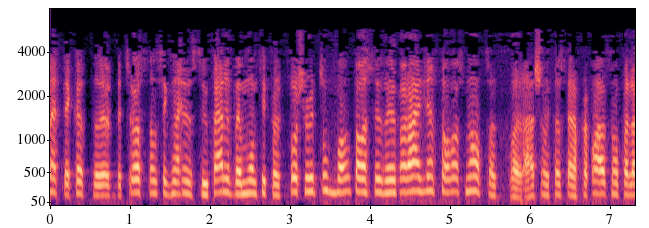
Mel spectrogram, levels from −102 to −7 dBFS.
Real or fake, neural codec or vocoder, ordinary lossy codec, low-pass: fake; codec, 16 kHz in and 24 kHz out, 0.6 kbps, FocalCodec, streaming, 2048 codes; MP3, 24 kbps; 7.2 kHz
